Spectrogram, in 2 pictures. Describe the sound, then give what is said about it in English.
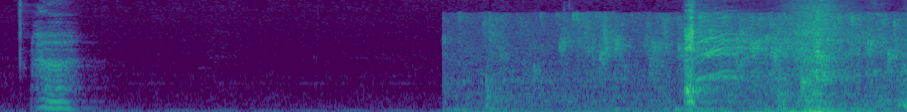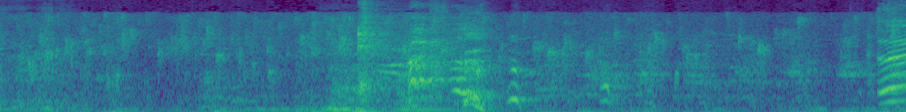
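Splashing and sloshing water as a man swims around in a septic tank. A brief soft sound and a quiet gap come first, then a dense, continuous stretch of splashes and churning water with sharper bursts throughout. “now we have something super interesting. What? And that is this guy swimming around in a septic tank.”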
